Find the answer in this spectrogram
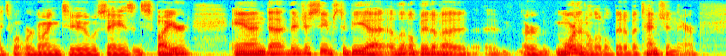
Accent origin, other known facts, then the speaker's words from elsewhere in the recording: Madison, Wisconsin, United States; born there; That's correct, yes. I was born in Madison.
